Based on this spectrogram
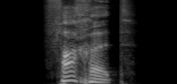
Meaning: second-person plural subjunctive I of fachen
- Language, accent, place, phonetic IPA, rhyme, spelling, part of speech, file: German, Germany, Berlin, [ˈfaxət], -axət, fachet, verb, De-fachet.ogg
